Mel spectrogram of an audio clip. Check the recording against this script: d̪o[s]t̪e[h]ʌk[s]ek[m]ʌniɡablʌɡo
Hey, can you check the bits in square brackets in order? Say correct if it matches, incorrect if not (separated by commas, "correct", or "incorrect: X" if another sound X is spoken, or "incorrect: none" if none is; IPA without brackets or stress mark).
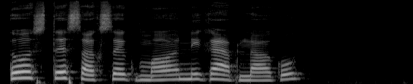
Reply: correct, incorrect: s, correct, correct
